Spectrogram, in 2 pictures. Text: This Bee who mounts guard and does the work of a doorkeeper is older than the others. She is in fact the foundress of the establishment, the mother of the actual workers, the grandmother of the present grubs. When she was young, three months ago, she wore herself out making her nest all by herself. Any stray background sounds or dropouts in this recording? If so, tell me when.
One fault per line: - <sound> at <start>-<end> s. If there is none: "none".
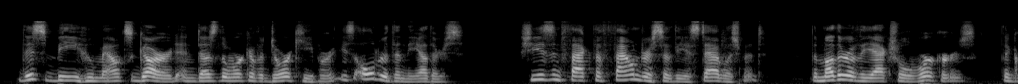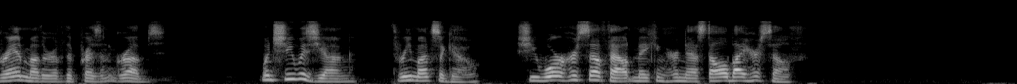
none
